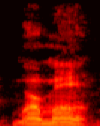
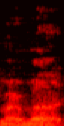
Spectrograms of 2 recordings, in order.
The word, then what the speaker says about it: Marmont: Marmmont. The NT is silent. Marmmont. French. But it's pronounced Marmmont.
